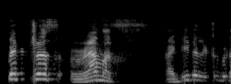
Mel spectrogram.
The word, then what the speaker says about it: Petrus Ramus: Petrus Ramus. The pronunciation is like this, Petrus Ramus, because they use their nose to talk.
